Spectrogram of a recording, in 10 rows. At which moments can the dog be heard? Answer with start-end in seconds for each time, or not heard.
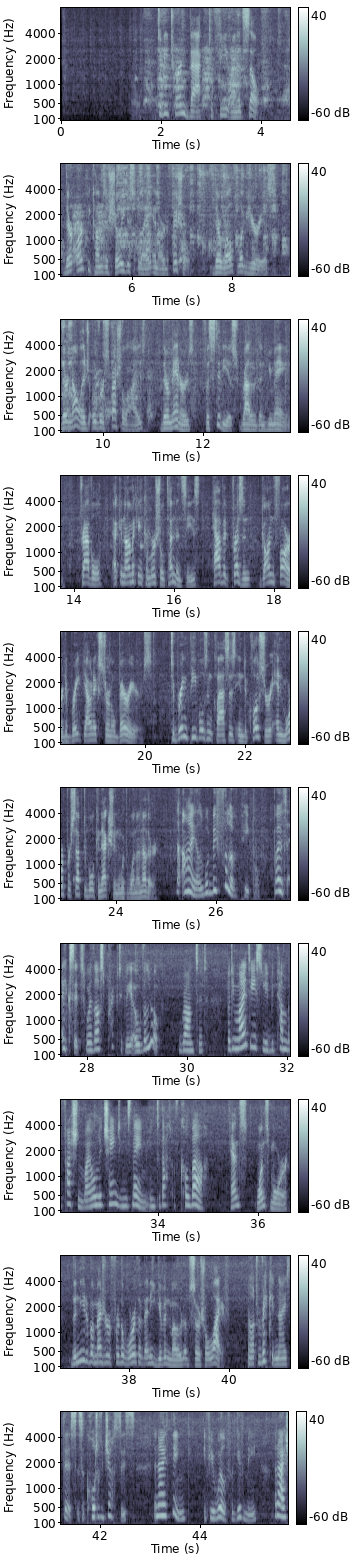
1.6-11.0.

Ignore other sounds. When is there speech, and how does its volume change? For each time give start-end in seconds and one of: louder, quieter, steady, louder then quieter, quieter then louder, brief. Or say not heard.
1.4-45.7 steady.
